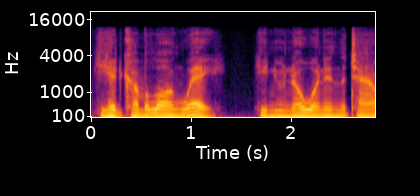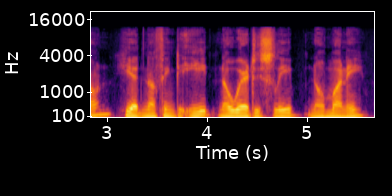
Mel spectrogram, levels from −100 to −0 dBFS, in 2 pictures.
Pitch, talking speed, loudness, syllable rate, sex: 115 Hz, 245 wpm, -17 LUFS, 5.5 syllables/s, male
